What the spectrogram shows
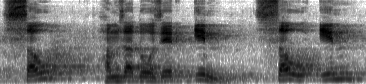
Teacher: سے پہلے اگر زبر ہوگا تو وہ واولین کہلاتی ہے، اور واولین کو جلدی پڑھتے ہیں، تو یہاں پر واولین کو جلدی پڑھیں گے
